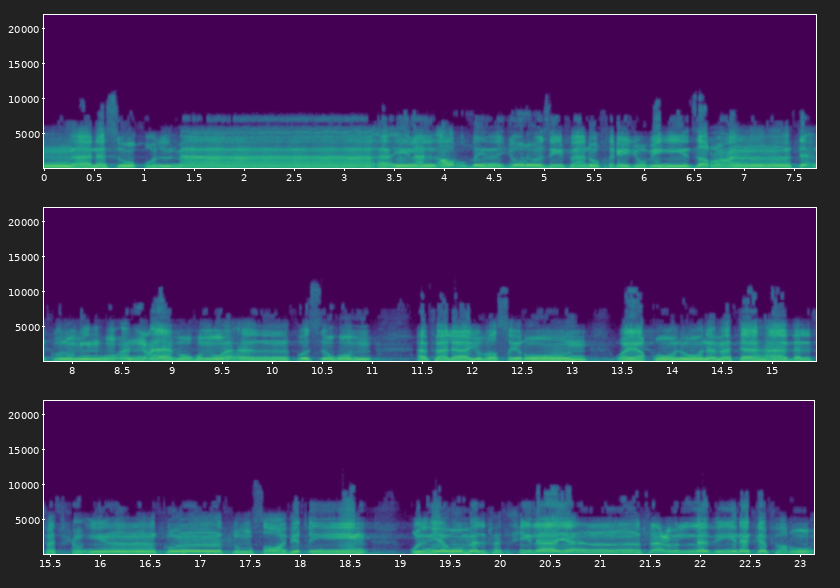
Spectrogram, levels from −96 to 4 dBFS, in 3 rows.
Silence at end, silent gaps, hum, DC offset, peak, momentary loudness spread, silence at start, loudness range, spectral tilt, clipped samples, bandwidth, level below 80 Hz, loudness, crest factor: 0 s; none; none; under 0.1%; -12 dBFS; 5 LU; 0 s; 1 LU; -5.5 dB/octave; under 0.1%; 11 kHz; -62 dBFS; -25 LUFS; 12 dB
